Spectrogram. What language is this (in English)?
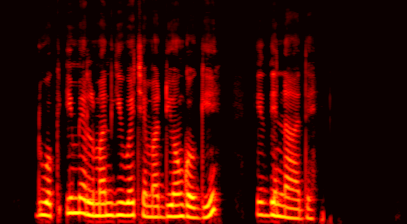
Luo (Kenya and Tanzania)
